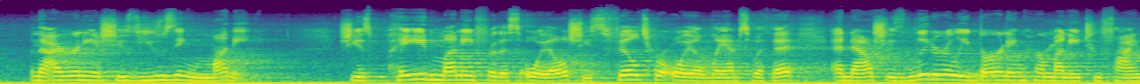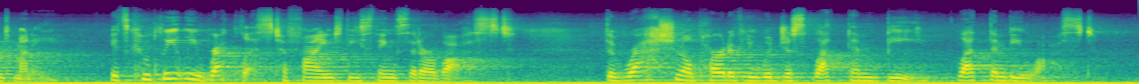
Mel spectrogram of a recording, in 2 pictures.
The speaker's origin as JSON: {"language": "English", "region": "Colorado", "country": "United States", "tie": "born or raised there", "said": "I grew up in Colorado, where I was a big avid hiker."}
